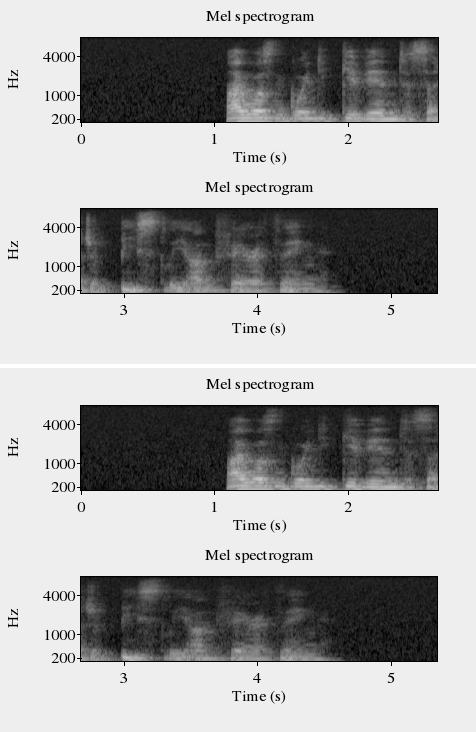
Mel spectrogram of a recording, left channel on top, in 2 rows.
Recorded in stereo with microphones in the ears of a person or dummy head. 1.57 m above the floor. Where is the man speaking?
45° left (ahead or behind), 2 m.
